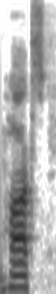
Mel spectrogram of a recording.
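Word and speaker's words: Gauxx: Taker j-e-r-t-a-k-e-r and then Hawks g-a-u-xx silent G pronouncing H double X and entertainment spelled correctly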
